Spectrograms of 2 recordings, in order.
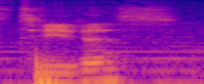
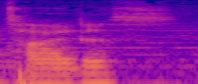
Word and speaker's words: Tidus: their chronicle name is tidus but most people including me thought it was pronounced titus it's tid u.s oh yeah shirt actually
